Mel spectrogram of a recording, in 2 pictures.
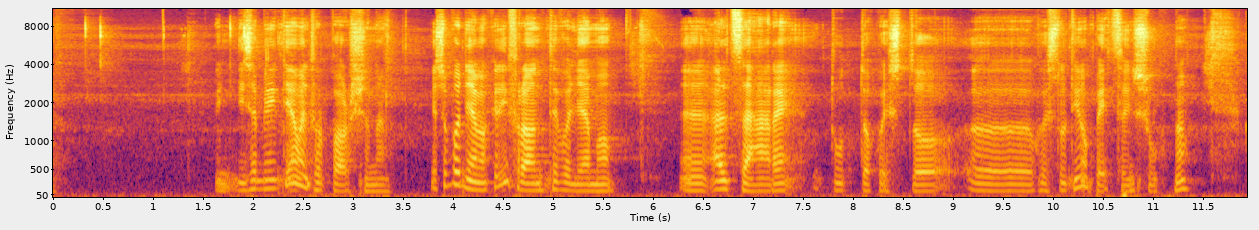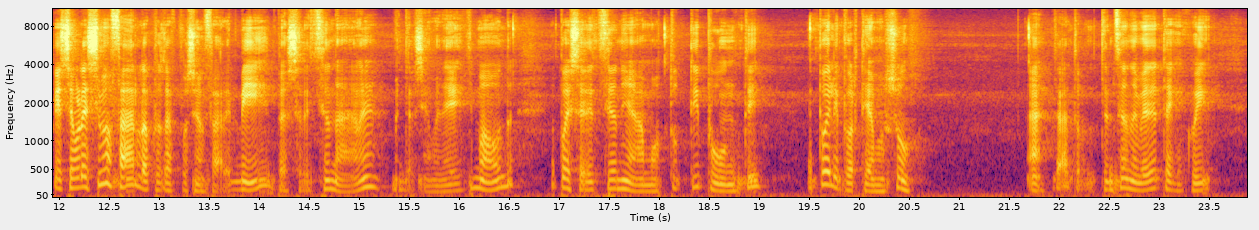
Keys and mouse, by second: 0.4-4.0 drag, 4.0 KP_1, 13.8 b, 19.7-21.2 drag.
